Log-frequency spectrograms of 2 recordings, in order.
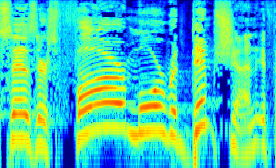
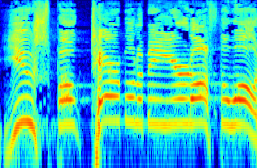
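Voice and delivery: higher and louder hammed-up blaming; mock accusation; 7 semitones higher, 5 dB louder than usual. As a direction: throw the charge at them like a fact. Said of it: "not a fact".

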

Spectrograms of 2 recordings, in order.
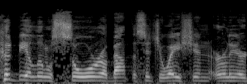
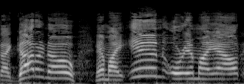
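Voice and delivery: higher-pitched, urgent plea to know; anxious demand; 6 semitones higher, 4 dB louder than usual. Acted. Believer asking God where they stand, anxiously demanding. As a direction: press urgently for an answer.

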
